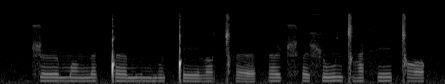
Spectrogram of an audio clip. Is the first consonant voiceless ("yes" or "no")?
yes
